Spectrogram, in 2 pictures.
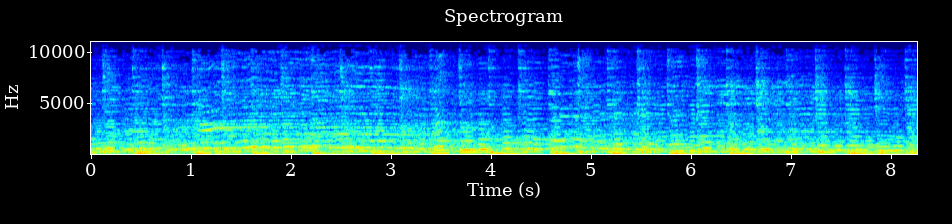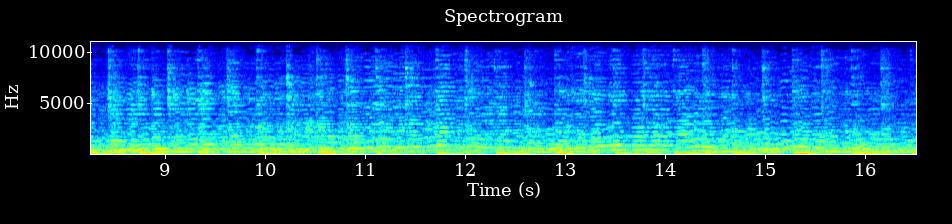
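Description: Live band playing Maramureș folk dance music: violin and saxophone carry a lively melody over a steady bass beat.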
